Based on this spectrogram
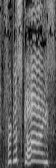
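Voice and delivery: very high, drawn-out excuse; defensive squeak. Pretend. Player explains wearing a plant, high defensive voice. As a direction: stretch it out high, pleading your case.

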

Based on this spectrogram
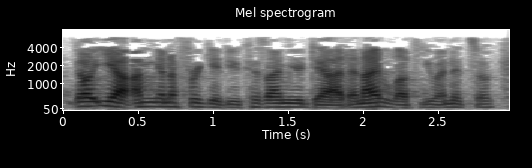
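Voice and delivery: low, soft, quick murmur; reassuring dad. Acted. Dad forgiving his child, reassuring. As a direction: reassure quietly in one weary-free run.

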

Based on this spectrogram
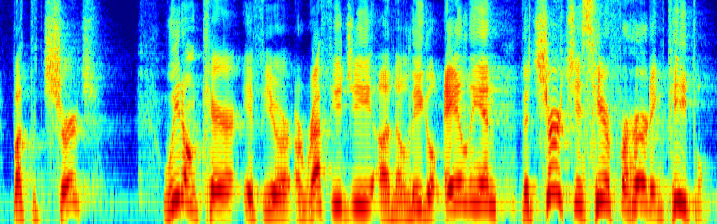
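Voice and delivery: rising pulpit fervor; preaching at full force. Acted. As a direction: preach it out to the back row. Preaching climax on the church.

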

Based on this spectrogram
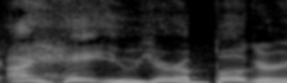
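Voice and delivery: high, mock-angry kid sister; imitated angry sister. Sister to brother as she runs off, high mock anger. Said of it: "she's like".

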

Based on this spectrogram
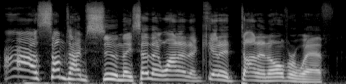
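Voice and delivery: very high, goofy character voice; Gorbo Borgo. Acted. Game master plays Gorbo Borgo.

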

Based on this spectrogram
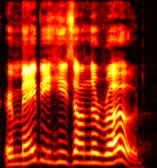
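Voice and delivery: lively, acted mockery; mocking taunt. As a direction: taunt them with exaggerated helpful suggestions. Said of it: "Elijah mocked them".

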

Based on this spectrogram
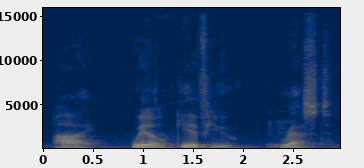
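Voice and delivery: slow, soft; quiet, slow, tender quote; tender promise. Acted. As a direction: offer rest gently.

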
